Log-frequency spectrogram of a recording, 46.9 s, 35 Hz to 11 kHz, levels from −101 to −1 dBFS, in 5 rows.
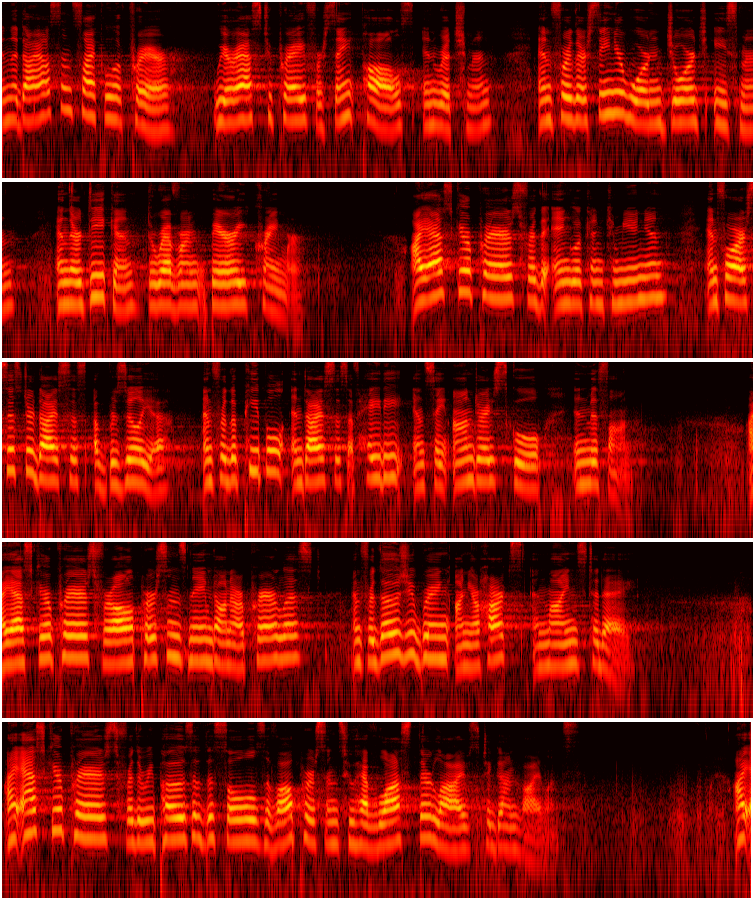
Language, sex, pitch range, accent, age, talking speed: English, female, 205-250 Hz, American, 40-59, 135 wpm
